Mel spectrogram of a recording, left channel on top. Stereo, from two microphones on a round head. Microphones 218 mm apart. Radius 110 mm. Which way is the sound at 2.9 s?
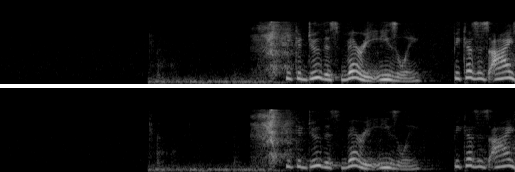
40° left (ahead or behind).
